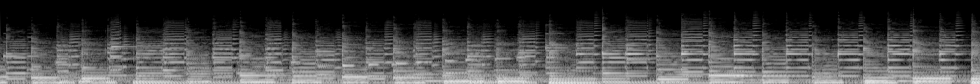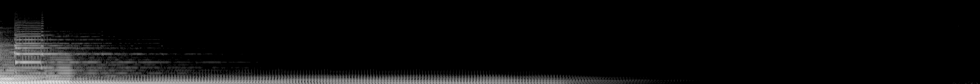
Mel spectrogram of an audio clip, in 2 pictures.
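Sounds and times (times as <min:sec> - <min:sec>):
fanfare: 0:00.0 - 0:11.5.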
